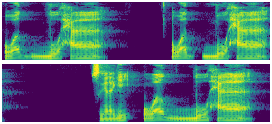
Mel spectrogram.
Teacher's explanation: sifat istitalah, di mana sifat ini memanjang, ya, dari pangkal lidah sampai ujung lidah, ya. Dia akan terangkat menempel dengan bagian gigi geraham baik kiri maupun kanan, ya, elbo, dan itu hanya ada di dalam huruf dhad saja.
